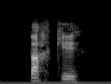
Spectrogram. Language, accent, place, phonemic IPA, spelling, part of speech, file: French, France, Lyon, /paʁ.ke/, parker, verb, LL-Q150 (fra)-parker.wav
- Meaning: to park (a vehicle)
